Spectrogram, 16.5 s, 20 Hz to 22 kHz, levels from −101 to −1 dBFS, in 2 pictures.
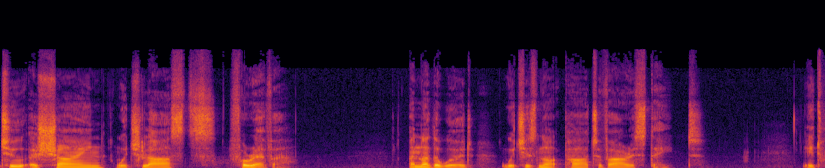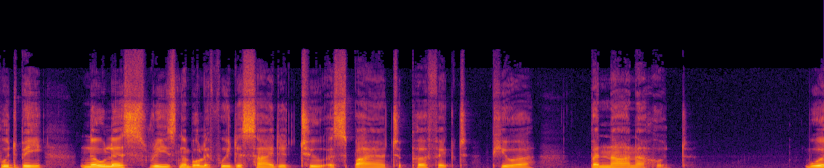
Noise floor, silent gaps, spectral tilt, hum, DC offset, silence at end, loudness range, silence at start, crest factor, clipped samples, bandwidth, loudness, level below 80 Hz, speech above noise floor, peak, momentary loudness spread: -69 dBFS; none; -4.5 dB/octave; none; under 0.1%; 0 s; 7 LU; 0 s; 22 dB; under 0.1%; 15.5 kHz; -25 LUFS; -62 dBFS; 44 dB; -4 dBFS; 16 LU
